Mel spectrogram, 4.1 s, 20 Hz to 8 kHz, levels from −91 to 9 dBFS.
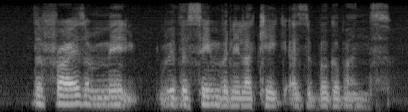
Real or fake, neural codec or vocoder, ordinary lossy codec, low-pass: fake; vocoder, 24 kHz, 100 mel bands, Vocos; none; 7.2 kHz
